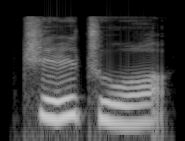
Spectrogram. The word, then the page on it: 执着: zhí zhuó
